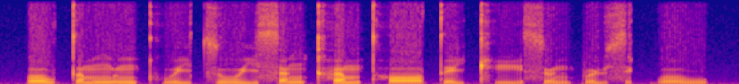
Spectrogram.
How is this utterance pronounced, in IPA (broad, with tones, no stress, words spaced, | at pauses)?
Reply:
o˥w t̪ɐ˨mŋʊ˨˧ŋ kʷʰe˨˥jt͡suː˥jsɐ˧ŋ kʰɐ˥mt̪ʰɔː˧ t̪e˧jkʰiː˨˩ sɵ˨˩n pɵ˨˥ɥsɪ˨˥k̚wo˧w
